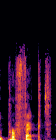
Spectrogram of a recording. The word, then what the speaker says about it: perfect: He needed to perfection something, but you need to perfect. That's the verb. And remember, of course, the adjective is perfect where you stress the first syllable.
